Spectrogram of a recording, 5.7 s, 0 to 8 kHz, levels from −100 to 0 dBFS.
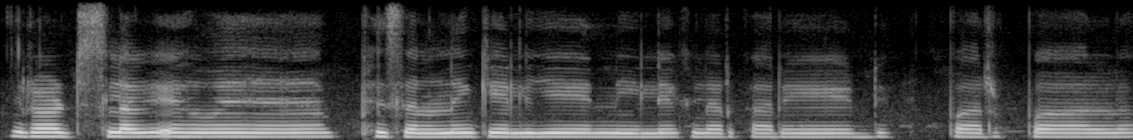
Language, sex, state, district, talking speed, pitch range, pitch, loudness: Hindi, male, Bihar, Sitamarhi, 135 wpm, 210-220 Hz, 215 Hz, -24 LUFS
